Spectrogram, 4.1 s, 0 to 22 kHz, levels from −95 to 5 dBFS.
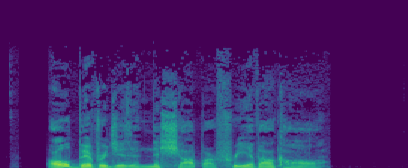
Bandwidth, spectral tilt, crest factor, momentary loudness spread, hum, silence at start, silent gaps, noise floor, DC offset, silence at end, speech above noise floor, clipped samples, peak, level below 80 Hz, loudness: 14.5 kHz; -6 dB/octave; 20 dB; 14 LU; none; 0.5 s; none; under -90 dBFS; under 0.1%; 0.85 s; over 70 dB; under 0.1%; -2 dBFS; -62 dBFS; -20 LUFS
